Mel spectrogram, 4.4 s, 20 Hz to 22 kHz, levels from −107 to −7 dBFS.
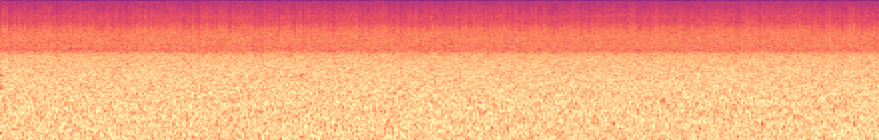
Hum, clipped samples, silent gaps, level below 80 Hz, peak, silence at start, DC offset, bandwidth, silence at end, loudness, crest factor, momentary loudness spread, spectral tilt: none; 40%; none; -20 dBFS; 0 dBFS; 0 s; 0.8%; over 20 kHz; 0 s; -1 LUFS; 2 dB; 0 LU; -2.5 dB/octave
